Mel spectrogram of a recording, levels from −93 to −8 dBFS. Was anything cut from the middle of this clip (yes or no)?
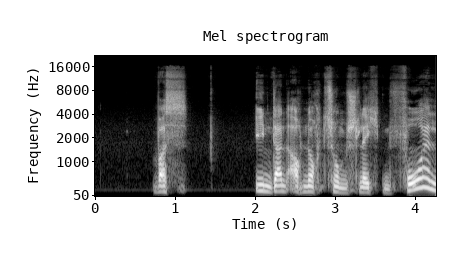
no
